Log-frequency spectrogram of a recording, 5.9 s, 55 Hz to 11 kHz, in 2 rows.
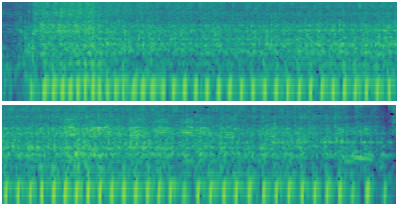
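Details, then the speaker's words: Honda Wave 125 motorcycle, very noisy engine at idle: heavy rough pulse with a harsh grinding clatter inside, like a grinder, from a damaged connecting rod found on teardown. "dito pakinggan mo yung makina so ayan para siyang ano may gilingan sa loob"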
